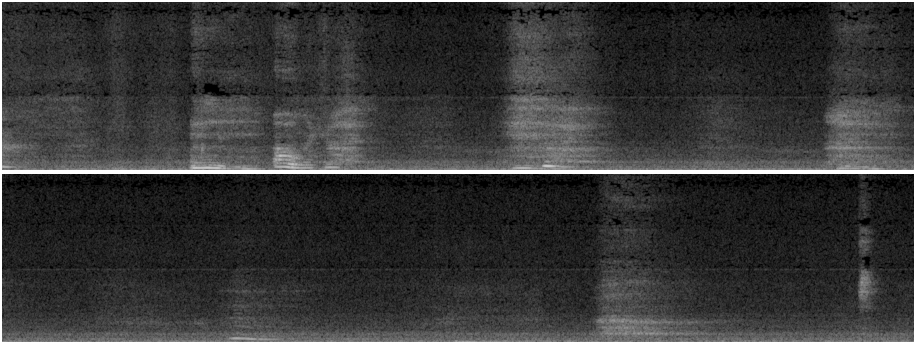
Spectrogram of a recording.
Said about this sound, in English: Ah, the orgasms. Is there anything better than listening to people come? I know, I really enjoy it. And I love hearing all the variations in exactly how people come.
